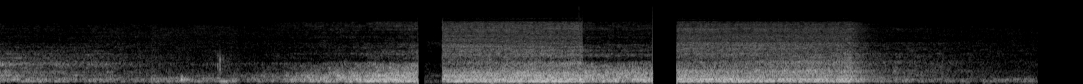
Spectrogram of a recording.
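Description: A low, steady rumbling noise that swells, breaks off abruptly twice, and fades away near the end.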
